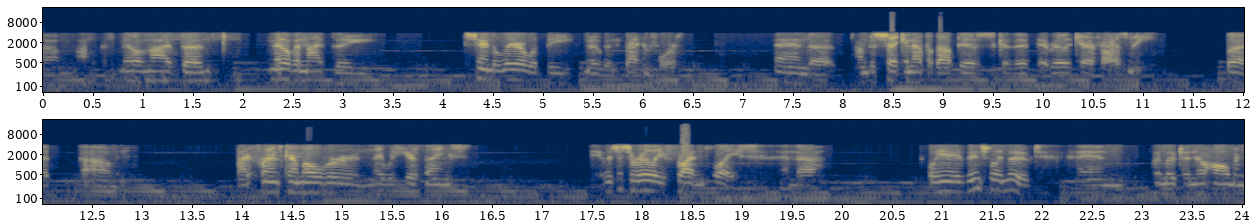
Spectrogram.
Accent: Kentucky, United States; I'm from Kentucky.

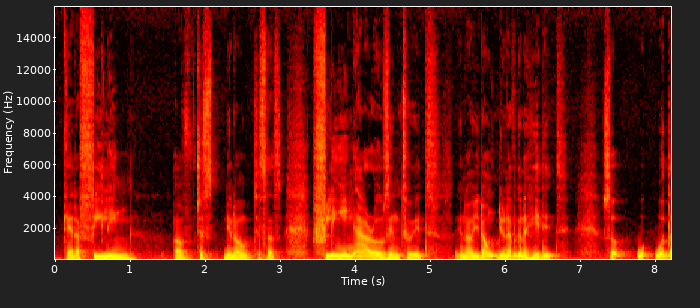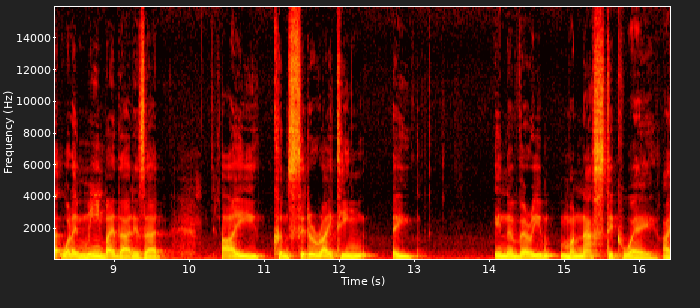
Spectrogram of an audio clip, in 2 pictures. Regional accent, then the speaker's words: Chile; English is a second language; and also you know I'm from Chile. It's not like we have a personal close relationship with any U.S. president.

